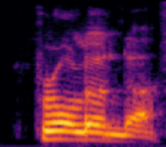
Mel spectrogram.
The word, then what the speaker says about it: Frölunda: Frölunda.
